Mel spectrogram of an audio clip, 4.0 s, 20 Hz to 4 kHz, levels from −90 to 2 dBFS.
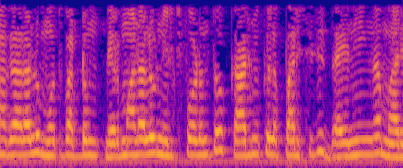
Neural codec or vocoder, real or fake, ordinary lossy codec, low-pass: none; real; none; 3.6 kHz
